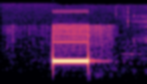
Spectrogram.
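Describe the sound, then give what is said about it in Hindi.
A single steady telephone line tone after a dropped call: one mid-pitched electronic beep with a buzzy edge, lasting about a third of a second, sounding alone on an otherwise quiet line. “ये call जो है वो drop हो गए।”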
